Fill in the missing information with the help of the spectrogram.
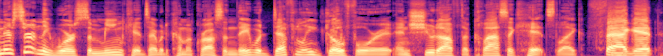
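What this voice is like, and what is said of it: Usual voice. Nothing is said of it.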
